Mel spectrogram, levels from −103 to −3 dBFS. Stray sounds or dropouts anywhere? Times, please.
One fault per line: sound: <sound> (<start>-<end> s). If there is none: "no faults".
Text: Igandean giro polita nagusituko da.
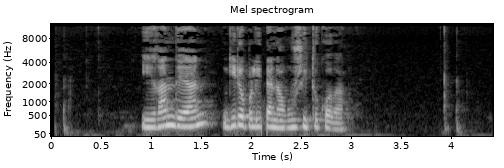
sound: dropout (2.1-2.2 s)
